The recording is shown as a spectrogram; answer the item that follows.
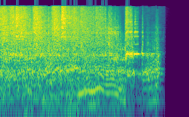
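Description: Noisecore track: a loud, dense wall of distorted noise with wavering pitched squeals running through it, cutting off abruptly at the very end.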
